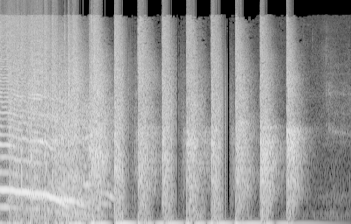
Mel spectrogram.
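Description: A crowd cheers loudly, a whistle-like whoop sliding down at the start, then settles into about eight steady rhythmic claps in unison before fading out.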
